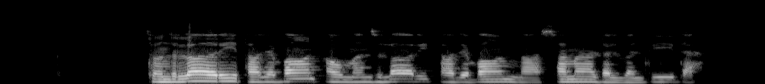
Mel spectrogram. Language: Pashto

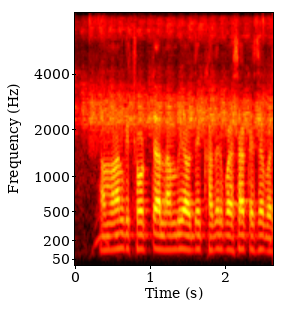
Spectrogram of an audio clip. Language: Bhojpuri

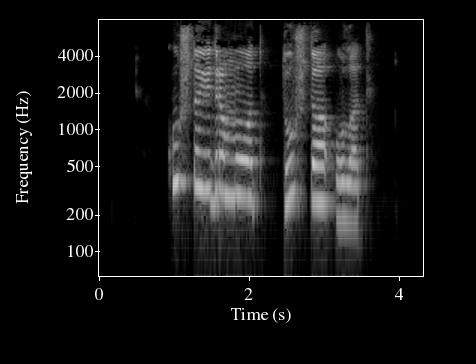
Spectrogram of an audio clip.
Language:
Mari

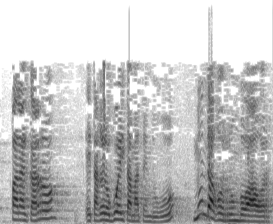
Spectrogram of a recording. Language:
Basque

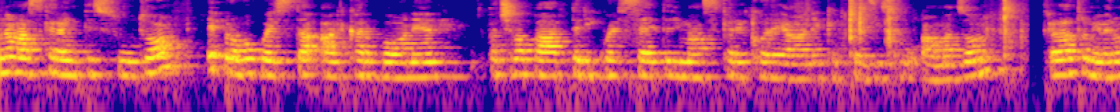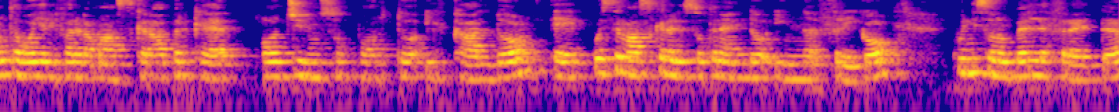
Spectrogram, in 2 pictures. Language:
Italian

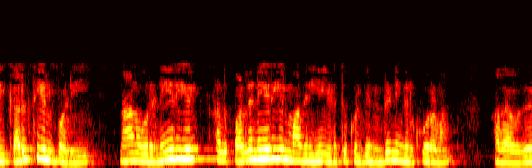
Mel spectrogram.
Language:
Tamil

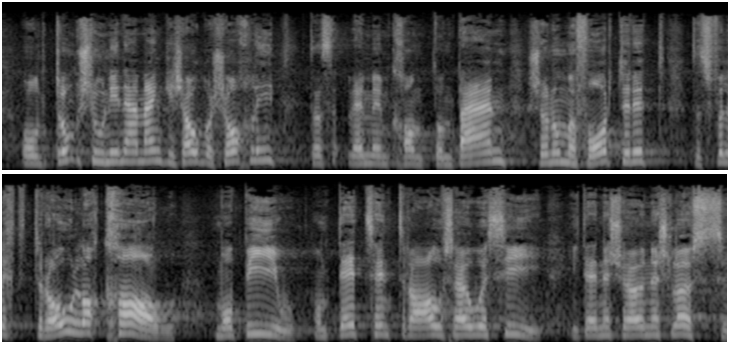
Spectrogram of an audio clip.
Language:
Swiss German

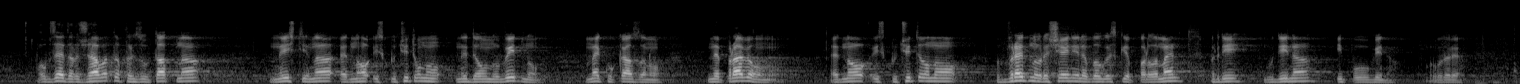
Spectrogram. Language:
Bulgarian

